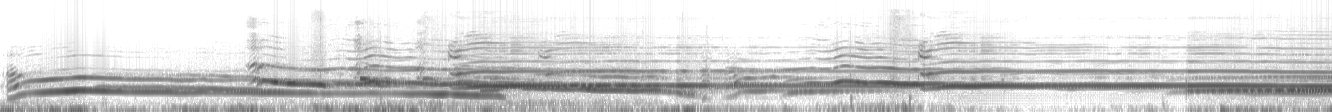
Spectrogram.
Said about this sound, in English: From Bellevue to Ketchum, Blaine County residents stood howling outside their houses. Why? To give thanks. Thanks to the frontline workers, including the nurses, the doctors, grocery store cashiers, and the mailmen.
